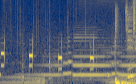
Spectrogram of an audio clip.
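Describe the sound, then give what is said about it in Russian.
A series of short, crisp keypad beeps from a mobile phone, several tones tapped out at an uneven pace over a low humming background, ending in a louder burst of noise. “Но сил хватает, чтобы кнопки нажать на мобильном.”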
